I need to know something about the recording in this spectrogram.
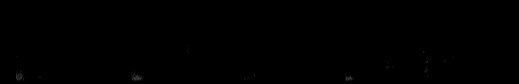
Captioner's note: cloth rubbing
